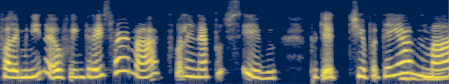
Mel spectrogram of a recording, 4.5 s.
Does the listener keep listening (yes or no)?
yes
